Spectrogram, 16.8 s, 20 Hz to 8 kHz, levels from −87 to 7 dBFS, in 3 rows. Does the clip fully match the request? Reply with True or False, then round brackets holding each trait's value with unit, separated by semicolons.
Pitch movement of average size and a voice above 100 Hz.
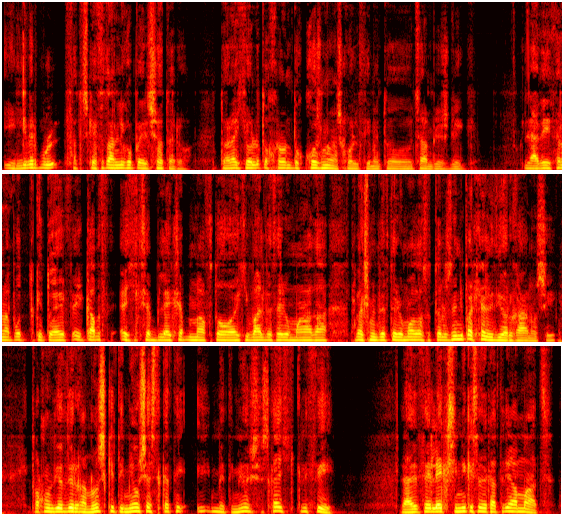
True (3.5 semitones; 140 Hz)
